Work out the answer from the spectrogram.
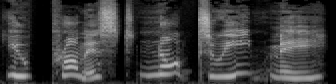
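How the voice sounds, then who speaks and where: A woman's voice: a little high, wildly swooping pitch, slow pace, pitched above the performer's own voice, exaggerated voice. A woman voicing a frightened, friendly little boy in a storybook, protesting earnestly.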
